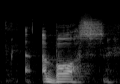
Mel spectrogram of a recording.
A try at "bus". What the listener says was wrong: Why do you say boss when it's a bus? Don't you say bus?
